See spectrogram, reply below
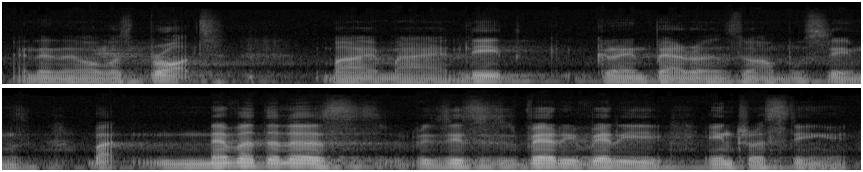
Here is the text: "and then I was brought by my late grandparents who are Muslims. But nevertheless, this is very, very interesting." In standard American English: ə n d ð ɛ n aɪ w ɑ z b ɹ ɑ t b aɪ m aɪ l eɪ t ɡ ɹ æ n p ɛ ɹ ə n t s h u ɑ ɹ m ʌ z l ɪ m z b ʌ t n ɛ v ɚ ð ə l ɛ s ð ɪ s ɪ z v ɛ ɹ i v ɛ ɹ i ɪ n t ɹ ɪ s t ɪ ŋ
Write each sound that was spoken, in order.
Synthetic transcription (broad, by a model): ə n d ɛ n aɪ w ɑ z b ɹ ɑ t b aɪ m aɪ l eɪ t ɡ ɹ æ n p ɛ ɹ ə n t s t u ɑ w m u s l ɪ m s b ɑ t n ɛ v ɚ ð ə l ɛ s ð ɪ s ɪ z v ɛ ɹ i v ɛ ɹ i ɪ n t ɹ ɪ s t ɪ ŋ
